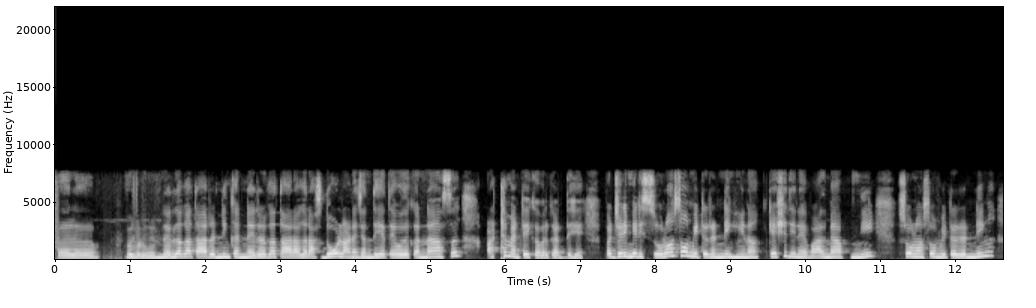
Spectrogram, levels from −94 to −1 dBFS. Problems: none marked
